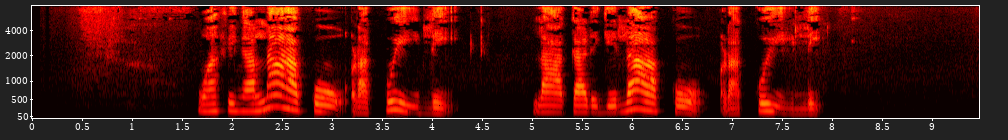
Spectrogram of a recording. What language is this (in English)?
Rukai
